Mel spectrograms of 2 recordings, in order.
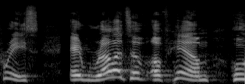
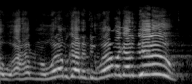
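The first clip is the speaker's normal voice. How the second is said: rising to a high, loud outcry; acted panic, building as it repeats; mounting desperation; 6 semitones higher, 3 dB louder, much faster than usual. Peter at a loss after denying Christ, desperate.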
